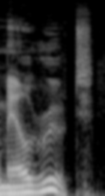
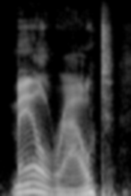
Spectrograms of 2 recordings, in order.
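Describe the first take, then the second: First: Route is said with a put-on, refined accent. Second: Route is said with a Southern Illinois accent. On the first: The speaker calls it wrong. "because I was putting on airs" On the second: The speaker calls it right. "my native Southern Illinois accent"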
